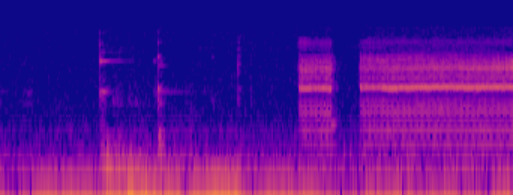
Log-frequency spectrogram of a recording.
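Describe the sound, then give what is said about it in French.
A doorbell rings at a front door with a short bright tone, a brief pause, then a longer sustained ring. A few faint clicks come before it. “Ah, on sonne. On sonne à la porte.”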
